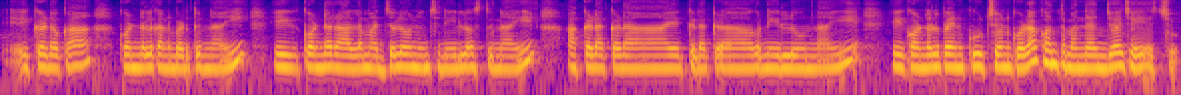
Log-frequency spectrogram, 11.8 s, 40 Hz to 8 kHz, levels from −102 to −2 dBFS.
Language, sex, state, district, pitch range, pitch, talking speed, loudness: Telugu, female, Andhra Pradesh, Anantapur, 185-200 Hz, 190 Hz, 110 wpm, -20 LUFS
